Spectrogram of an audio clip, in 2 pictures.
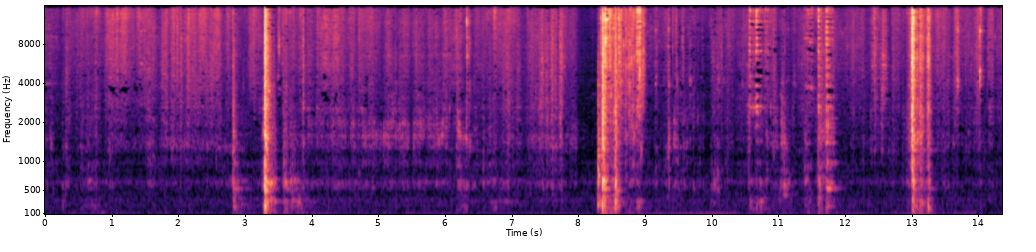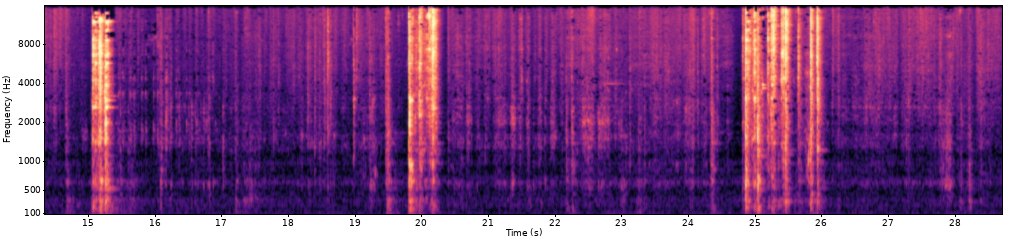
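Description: Ceramic mugs, plates and bowls clinking and knocking against one another and the stainless steel sink as they are hand-washed and set down, in separate sharp knocks a few seconds apart, one of them ringing briefly. Near the end there is a longer rattling clatter of dishes.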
